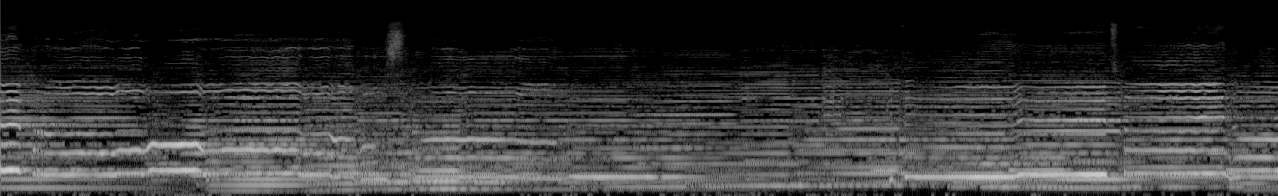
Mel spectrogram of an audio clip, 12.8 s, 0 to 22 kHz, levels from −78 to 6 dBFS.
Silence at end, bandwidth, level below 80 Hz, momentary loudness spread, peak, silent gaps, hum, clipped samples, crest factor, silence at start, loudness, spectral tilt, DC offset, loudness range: 0 s; 13 kHz; -62 dBFS; 14 LU; -4 dBFS; none; none; under 0.1%; 18 dB; 0 s; -21 LUFS; -5 dB/octave; under 0.1%; 9 LU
